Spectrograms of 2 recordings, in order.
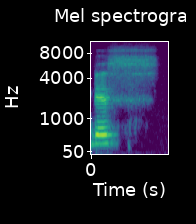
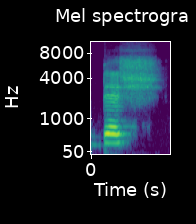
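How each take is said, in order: First: The word ends with a plain s sound. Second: The word ends with a hushing sh sound. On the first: The speaker calls it wrong. "You're saying this" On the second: The speaker calls it right.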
